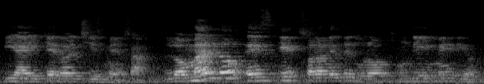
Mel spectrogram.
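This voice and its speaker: A young Mexican man co-hosting a casual chat, telling a slangy, animated story. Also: moderate pace. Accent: Mexican Spanish. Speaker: co-host. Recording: echoey room, far from mic, faint rumble.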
